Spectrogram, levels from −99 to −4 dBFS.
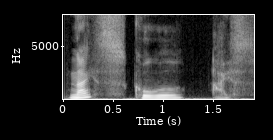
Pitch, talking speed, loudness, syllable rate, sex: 135 Hz, 95 wpm, -18 LUFS, 2.7 syllables/s, male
